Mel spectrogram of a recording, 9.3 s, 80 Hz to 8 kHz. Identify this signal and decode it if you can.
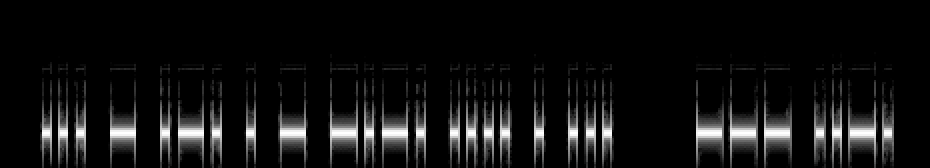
Morse code, heard as a keyed tone, about 14 wpm, 700 Hz. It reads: STRETCHES OF
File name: Book One / 05-Chapter 5 - 14 WPM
